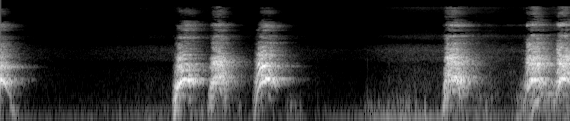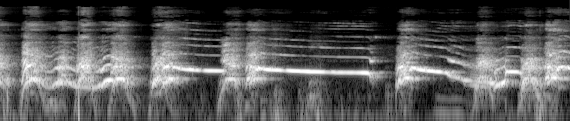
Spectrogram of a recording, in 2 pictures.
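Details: Pembroke Welsh Corgi named Ein, a young dog just learning to howl, set off by a leaf hitting the outside window indoors; opens with short barks and yelps that build into long, wavering, falling howls with bright overtones.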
